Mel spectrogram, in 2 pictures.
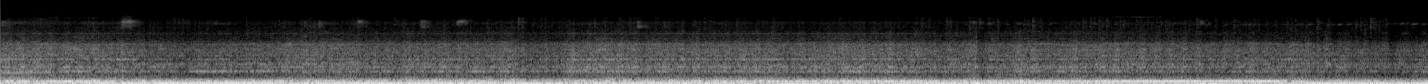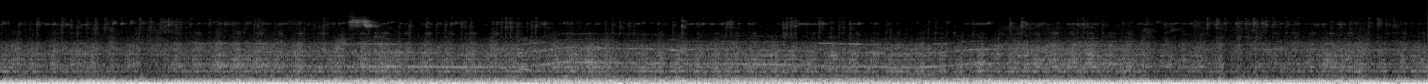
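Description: Volvo B9TL double-decker bus's six-cylinder diesel engine and drivetrain heard from the upper deck while under way: a steady, loud low drone that shifts in pitch and strength a couple of times as the bus changes speed.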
